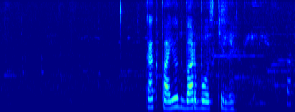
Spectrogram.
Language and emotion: Russian, neutral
